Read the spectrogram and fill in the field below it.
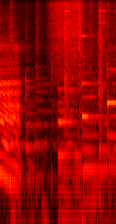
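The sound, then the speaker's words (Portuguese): A person imitates a cow's moo: a drawn-out, voiced lowing that slides downward in pitch, followed by steadier held tones, fairly loud. “Tem vaca, como que a vaca faz? Você sabe? Não? É assim?”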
